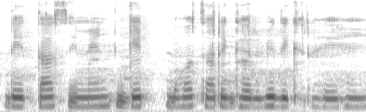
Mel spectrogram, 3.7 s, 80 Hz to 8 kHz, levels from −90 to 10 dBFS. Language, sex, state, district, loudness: Hindi, female, Bihar, Gopalganj, -38 LUFS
